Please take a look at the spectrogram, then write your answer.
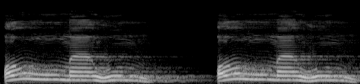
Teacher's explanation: fathah bertemu wau sukun Huruf layin layin artinya lunak maka kita lunakkan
